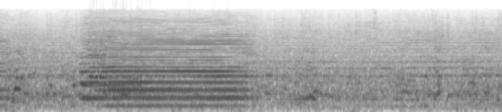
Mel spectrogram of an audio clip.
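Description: A large stadium crowd cheers and chatters in the open air.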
